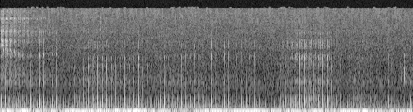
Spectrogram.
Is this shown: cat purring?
yes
